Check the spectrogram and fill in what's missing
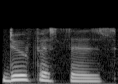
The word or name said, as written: doofuses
